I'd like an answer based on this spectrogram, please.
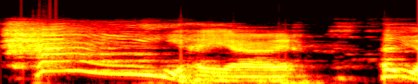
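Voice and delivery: each hey very high, swooping and drawn out. Praising a favorite beer, slipping briefly into a Harry Caray voice. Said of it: "I went into Harry Carey voice".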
